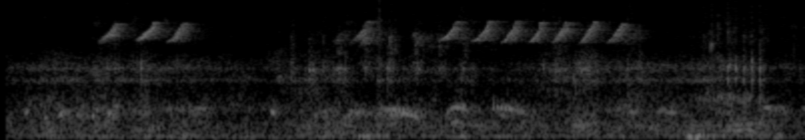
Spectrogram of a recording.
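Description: Faint birdsong: quick runs of short, high chirps, three about a second in and a longer run of about eight in the middle, over softer, lower calls. A soft thump comes near the end.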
